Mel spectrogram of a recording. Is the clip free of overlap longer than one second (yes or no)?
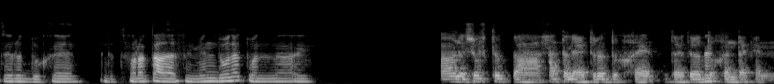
yes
